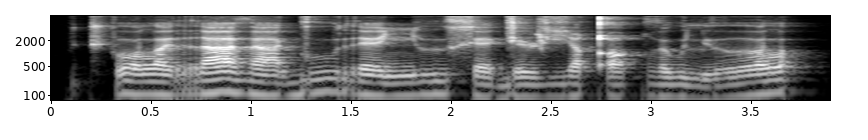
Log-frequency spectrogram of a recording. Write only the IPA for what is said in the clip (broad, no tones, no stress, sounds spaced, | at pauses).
t͡ʃʼ o lˠ ɛ r a ð a ɡ u r ɛ ɲ ɯ x ɛ ɡ e ɭ ɣ i qʼ ɔ q ð u lʲ ɤ lˠ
